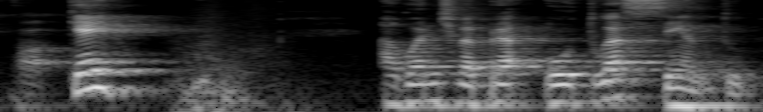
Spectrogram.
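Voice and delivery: normal talking voice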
